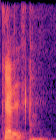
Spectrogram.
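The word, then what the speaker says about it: celt: में नवपाषाण काल में व्हाट इज अ सेल्ट और केल्ट तो एक्चुअल में सेल्ट इसको प्रोनाउंस करेंगे तो ये एक तरह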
